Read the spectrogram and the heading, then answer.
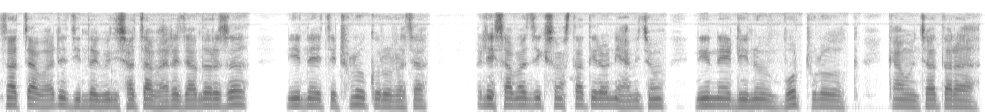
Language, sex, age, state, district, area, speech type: Nepali, male, 60+, West Bengal, Kalimpong, rural, spontaneous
